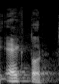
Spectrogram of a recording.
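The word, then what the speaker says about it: Héctor: Monse would appreciate that because H's are not pronounced in Spanish, so it would be Hector. But he's pronouncing it in English for me, you know.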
